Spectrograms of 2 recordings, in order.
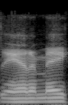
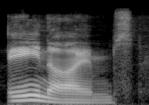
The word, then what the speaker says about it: anime: press release of Japanese anime coming to America, they had to include in the press release to tell the journalists to pronounce it anime and not animes, because the journalists kept saying anime.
